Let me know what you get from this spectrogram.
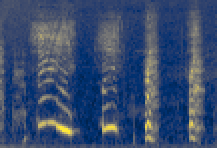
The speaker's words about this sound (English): The dog follows you as you're getting closer, up until you're getting to about the front door, and the dog starts to whimper. And it doesn't seem to want to proceed.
